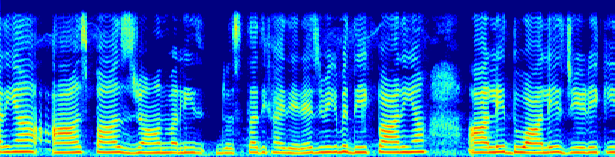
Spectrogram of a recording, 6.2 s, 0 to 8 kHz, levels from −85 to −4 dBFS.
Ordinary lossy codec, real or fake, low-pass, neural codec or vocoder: none; real; 7.2 kHz; none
